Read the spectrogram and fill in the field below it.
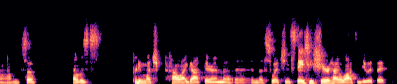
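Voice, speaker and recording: A woman with an American accent talks at a fairly quick pace in a very deep, low pitch with vocal fry. The sound is dry and close with no echo, over a quiet background. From US South, Georgia (Atlanta area). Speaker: military helicopter pilot. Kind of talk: panel discussion. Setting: video call.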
